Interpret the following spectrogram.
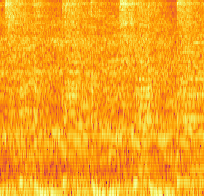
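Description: Loud live band dance music for a line dance, with a steady beat of deep bass notes about twice a second.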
